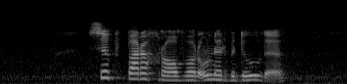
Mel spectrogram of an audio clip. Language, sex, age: Afrikaans, female, 21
